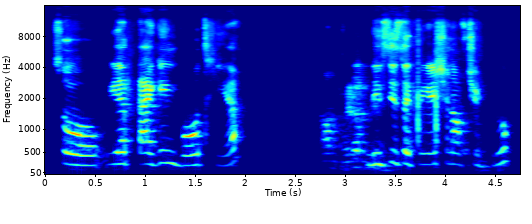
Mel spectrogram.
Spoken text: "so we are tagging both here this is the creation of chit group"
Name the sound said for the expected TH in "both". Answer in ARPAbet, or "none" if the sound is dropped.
T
